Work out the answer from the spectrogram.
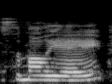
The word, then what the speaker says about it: sommelier: about the opinions of a certified Somali a am I saying that correctly let's just start there because I always think I'm gonna say it wrong so I say Psalm well hello thanks everyone for joining us today yes Kristin you hit it right on a Somali a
